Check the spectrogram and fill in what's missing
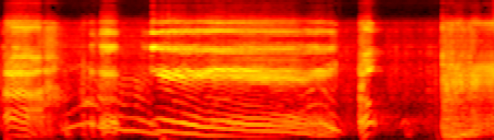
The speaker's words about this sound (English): Those are the same fart sound effects from the fart machine. Yep.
